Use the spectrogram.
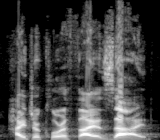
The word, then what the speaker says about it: hydrochlorothiazide: Potassium wasting ends in ide, like furosemide or hydrochlorothiazide. Both rhyme with dried.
